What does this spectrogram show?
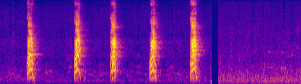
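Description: A Shih Tzu puppy barking five times, short sharp barks a little under a second apart.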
